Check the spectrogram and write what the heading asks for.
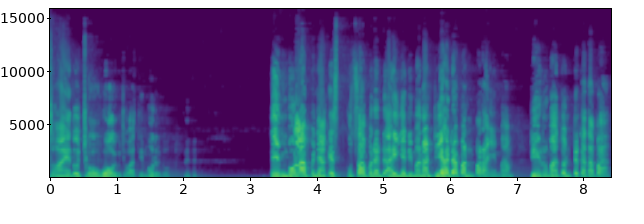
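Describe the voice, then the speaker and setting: A middle-aged man preaching an animated sermon, teasing his congregation and asking them questions. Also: very high voice. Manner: animated, teasing, mixes in Manado dialect phrases and English words. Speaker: pastor. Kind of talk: lively sermon with jokes and audience questions.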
